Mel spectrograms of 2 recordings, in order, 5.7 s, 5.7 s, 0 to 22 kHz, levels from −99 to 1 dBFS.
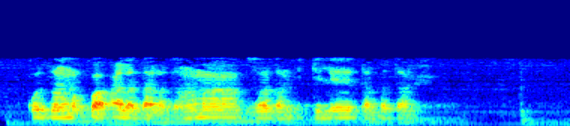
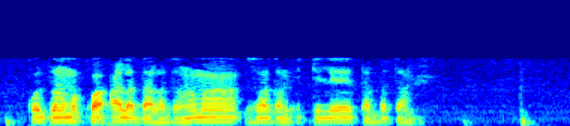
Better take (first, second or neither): second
